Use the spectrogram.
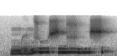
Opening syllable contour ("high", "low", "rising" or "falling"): low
